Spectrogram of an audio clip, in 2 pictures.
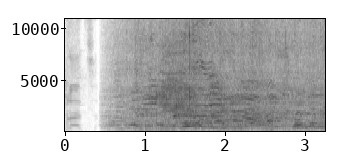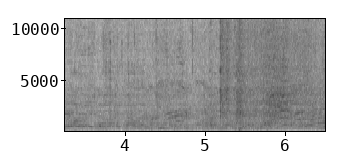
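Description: Water splashes as swimmers paddle.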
